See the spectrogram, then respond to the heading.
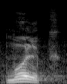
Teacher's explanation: hamasnya karena sifat Kaf itu Hamas ya Ada hembusan sedikit jadi ada yang sukun ganda di situ iaitu lam dengan Kaf jadi lam kedengaran dan Kaf juga kedengaran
